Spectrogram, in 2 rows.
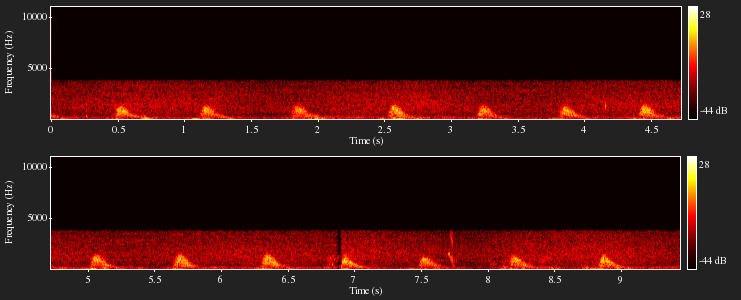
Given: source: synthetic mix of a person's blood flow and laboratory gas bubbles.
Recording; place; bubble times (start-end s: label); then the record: Doppler ultrasound of blood flow; subclavian vein
0.14-0.34 s: bubbles
4.14-4.18 s: bubbles
4.29-4.42 s: bubbles
6.77-6.92 s: bubbles
7.69-7.79 s: bubbles
7.92-8.18 s: bubbles
8.37-8.48 s: bubbles
From the record:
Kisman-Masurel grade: 121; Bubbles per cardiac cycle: 1 to 2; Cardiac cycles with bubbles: 10 to 50%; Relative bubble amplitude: barely perceptible (0.100 to 0.250); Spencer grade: 2 (many but less than half of the cardiac periods contain bubble signals, singularly or in groups); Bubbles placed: anywhere in the cardiac cycle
